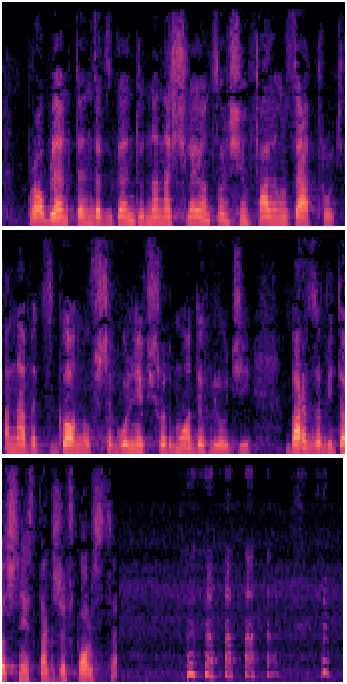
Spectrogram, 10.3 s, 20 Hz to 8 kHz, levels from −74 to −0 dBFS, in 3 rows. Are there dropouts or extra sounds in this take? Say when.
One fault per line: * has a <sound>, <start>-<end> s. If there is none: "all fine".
* has a laugh, 8.6-10.2 s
